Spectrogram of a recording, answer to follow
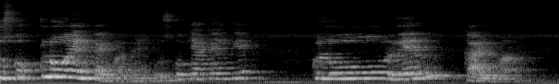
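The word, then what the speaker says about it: Chlorenchyma: थोड़ा सा प्रोनाउंसिएशन का अंतर है, देखिए क्लोरेन्काइमा और ये कोलेन्काइमा।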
